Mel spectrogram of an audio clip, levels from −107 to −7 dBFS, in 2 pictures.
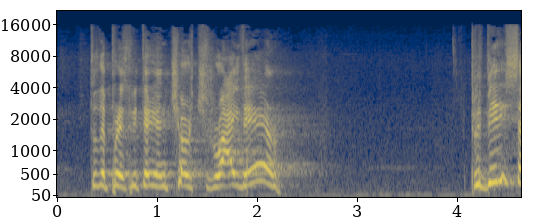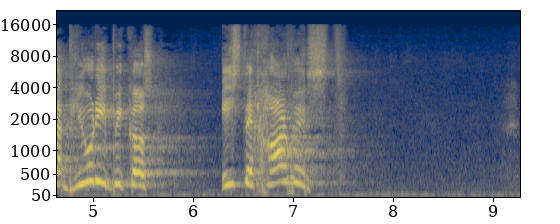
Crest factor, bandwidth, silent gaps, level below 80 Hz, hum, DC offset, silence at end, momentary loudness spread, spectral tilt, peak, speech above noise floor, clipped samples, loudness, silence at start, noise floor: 20 dB; 16 kHz; none; -60 dBFS; none; under 0.1%; 1.8 s; 13 LU; -2.5 dB/octave; -6 dBFS; 37 dB; under 0.1%; -24 LUFS; 0.35 s; -61 dBFS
